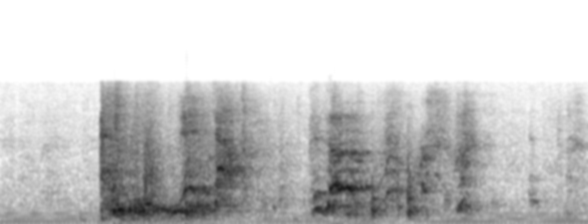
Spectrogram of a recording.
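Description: A man shouts loudly and angrily nearby.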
